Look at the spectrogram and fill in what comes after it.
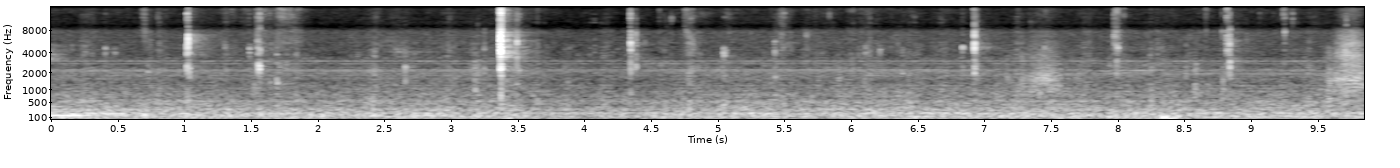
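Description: A person chewing ripe jackfruit flesh, with scattered short clicks and smacks, the loudest about three and a half seconds in.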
